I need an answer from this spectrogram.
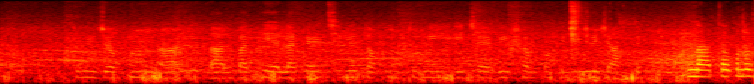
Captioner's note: speaking Indian language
